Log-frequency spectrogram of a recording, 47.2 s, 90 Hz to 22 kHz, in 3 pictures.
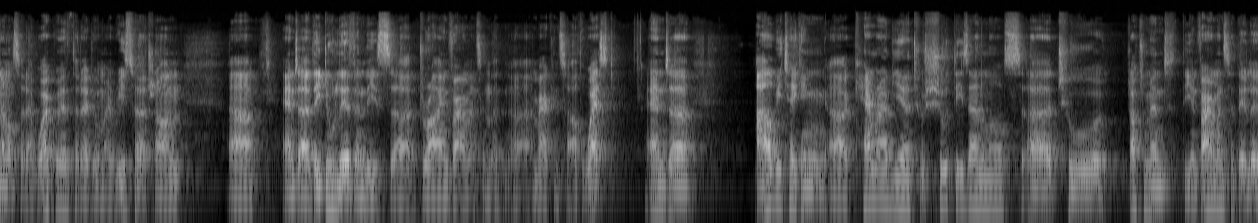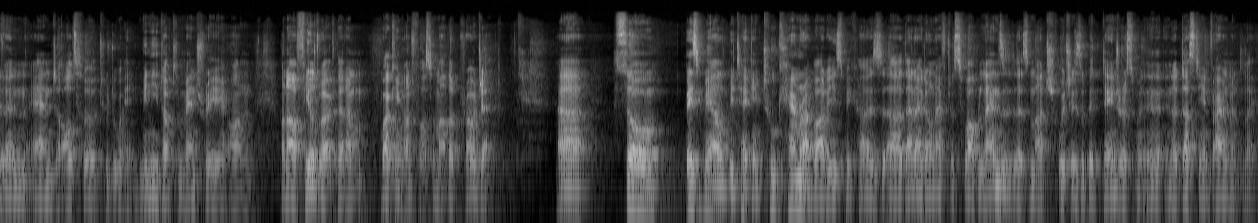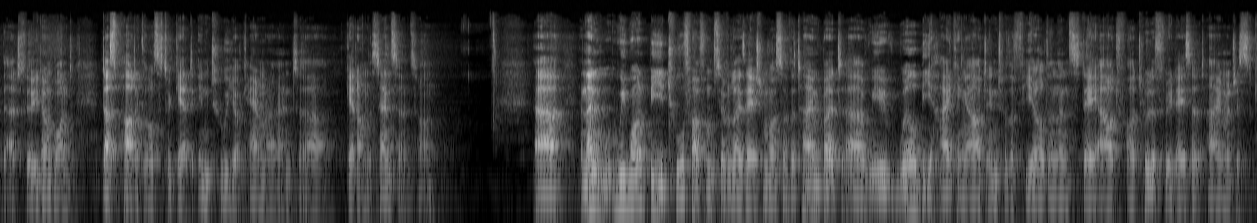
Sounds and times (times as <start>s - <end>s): Speech: 0.0s - 8.7s, 9.5s - 22.0s, 22.7s - 36.9s, 38.1s - 47.1s.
